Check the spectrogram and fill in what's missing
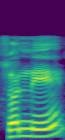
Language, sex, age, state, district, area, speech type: Kannada, male, 60+, Karnataka, Bidar, rural, read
